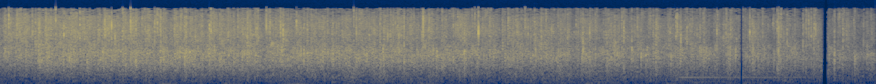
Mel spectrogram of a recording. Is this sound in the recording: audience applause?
yes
